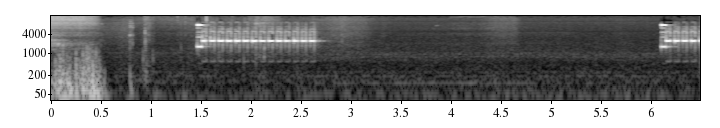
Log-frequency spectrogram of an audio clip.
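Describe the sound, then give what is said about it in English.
A phone ringback tone sounds as an outgoing call rings, one long pulsing ring, a pause of silence, then the next ring starting, fairly clear over a quiet background after a brief thump at the start. “Watch him not answer now.”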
